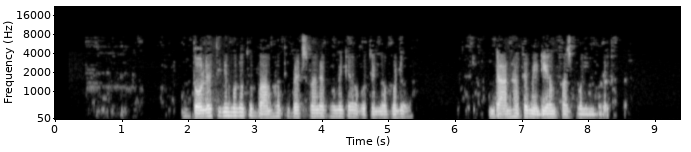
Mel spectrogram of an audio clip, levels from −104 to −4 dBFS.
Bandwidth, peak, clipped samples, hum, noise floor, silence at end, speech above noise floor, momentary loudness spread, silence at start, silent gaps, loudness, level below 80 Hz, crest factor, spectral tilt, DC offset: 7.8 kHz; -2 dBFS; under 0.1%; none; under -90 dBFS; 1.05 s; over 70 dB; 9 LU; 1.9 s; none; -21 LUFS; -58 dBFS; 22 dB; -7 dB/octave; under 0.1%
